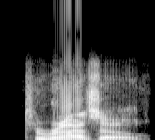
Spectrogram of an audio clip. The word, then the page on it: terrazzo: American English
